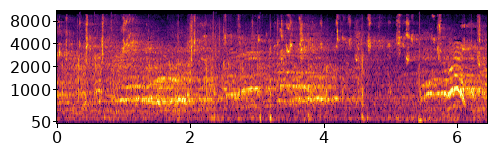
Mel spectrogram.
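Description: Basketball dribbled on a hardwood court during live play, the bounces set against the murmur of crowd and players' voices echoing in an indoor arena.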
